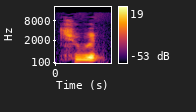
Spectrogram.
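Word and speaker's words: Chirrut: Forrest Whitaker as Baze Malus, blind guy as Chewit. Yeah, that's how you pronounce it.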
